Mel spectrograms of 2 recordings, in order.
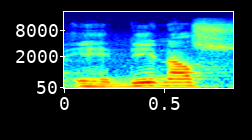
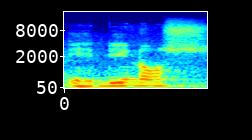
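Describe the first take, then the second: First: The last vowel is a clear open a. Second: The last vowel is rounded toward o. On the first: The speaker calls it right. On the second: The speaker calls it wrong.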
